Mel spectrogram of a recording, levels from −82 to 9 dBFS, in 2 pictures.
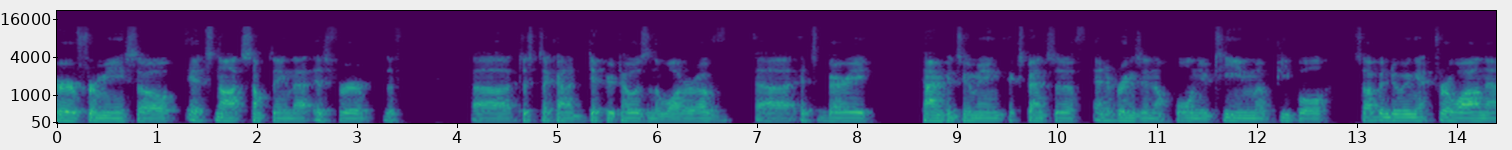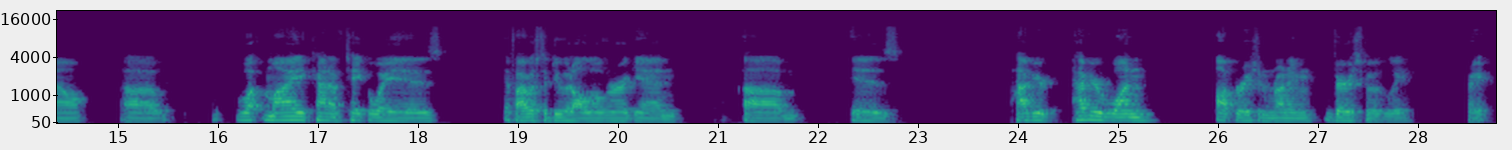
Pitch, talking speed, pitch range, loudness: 100 Hz, 160 wpm, 95-115 Hz, -28 LUFS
